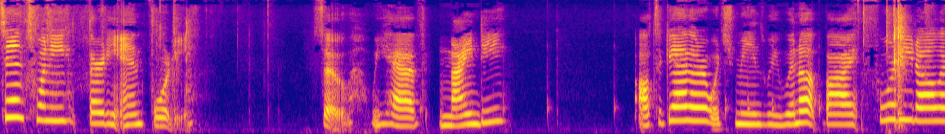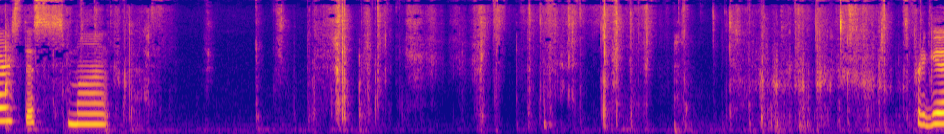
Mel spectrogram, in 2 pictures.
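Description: Paper banknotes rustle and crinkle as they are handled.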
